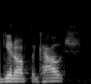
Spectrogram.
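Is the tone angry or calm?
calm. It is said calmly, in an even voice. A plain request. "you don't just say"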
